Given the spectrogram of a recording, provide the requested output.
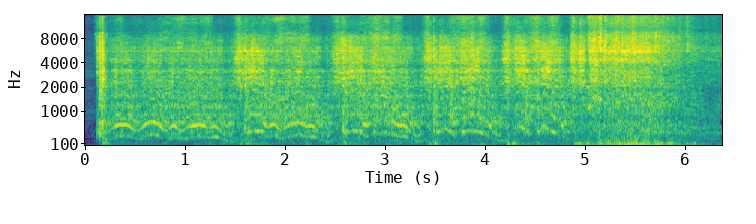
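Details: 1970 Oldsmobile Toronado 455 that sat for years in a construction yard, with the choke held by screwdriver and the fuel bulb primed: the starter churns with a regular compression rise and fall but never fires.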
